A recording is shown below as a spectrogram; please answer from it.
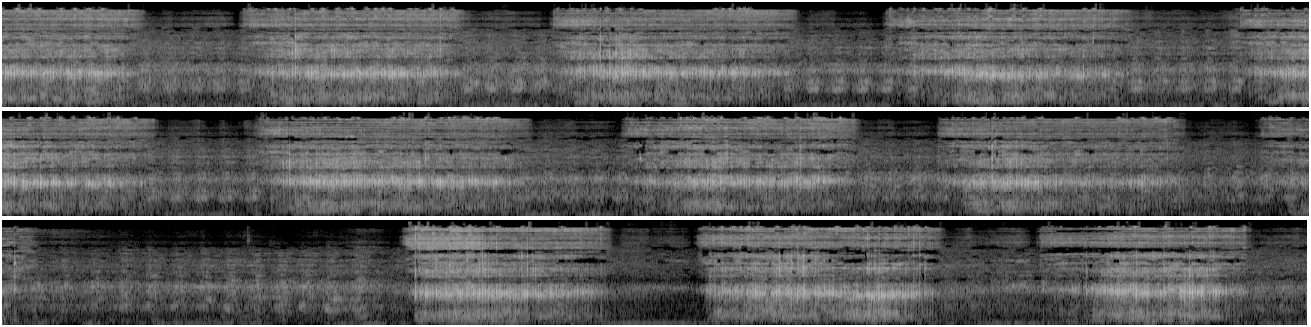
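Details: Person sitting on a bench at a library, doing yoga meditation and sleeping: rhythmic, rattling snores about every two to three seconds, with a brief pause partway through.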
